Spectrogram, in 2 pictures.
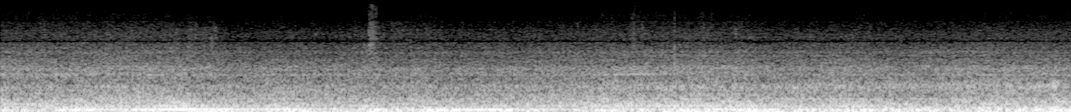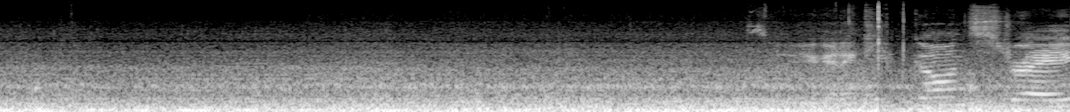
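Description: Steady low rumble of engine and tyre noise inside a car's cabin while driving along a city street.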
